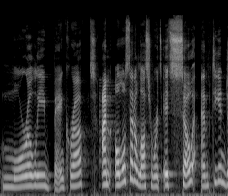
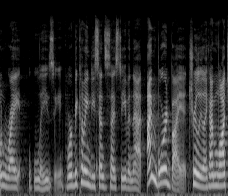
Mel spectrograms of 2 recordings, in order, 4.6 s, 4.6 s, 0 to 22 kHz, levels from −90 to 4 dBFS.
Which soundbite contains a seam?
second; 1 cut; at 1.2 s

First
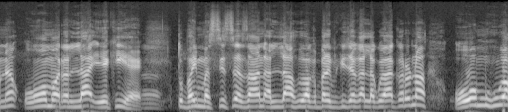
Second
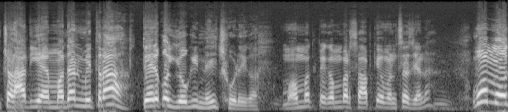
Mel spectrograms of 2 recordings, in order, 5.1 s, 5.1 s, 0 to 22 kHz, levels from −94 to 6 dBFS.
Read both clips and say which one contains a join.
second; 2 cuts; at 1.3 s, 2.7 s

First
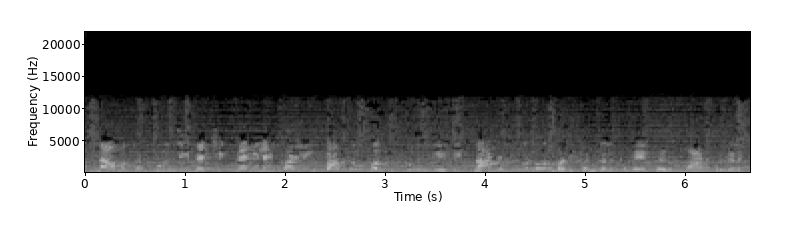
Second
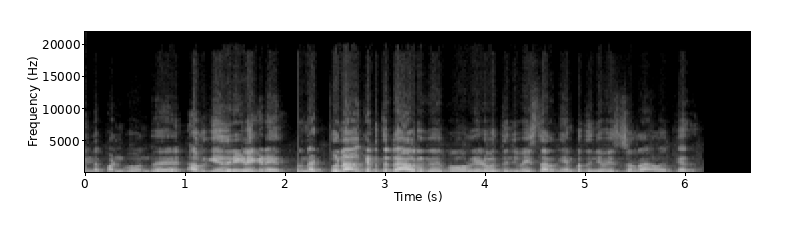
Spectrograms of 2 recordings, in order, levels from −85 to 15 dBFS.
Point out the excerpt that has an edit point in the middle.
second; 1 cut; at 2.1 s

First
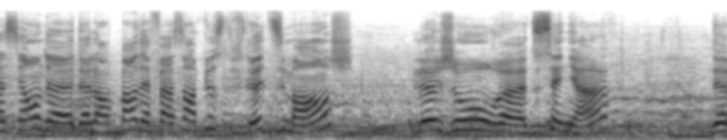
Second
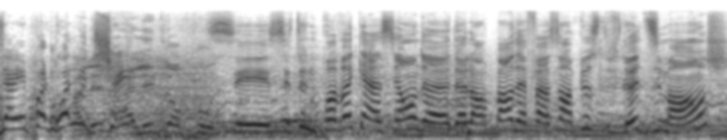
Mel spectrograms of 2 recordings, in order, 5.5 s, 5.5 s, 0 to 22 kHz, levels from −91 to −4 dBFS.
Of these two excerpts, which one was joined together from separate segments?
second; 1 cut; at 1.6 s

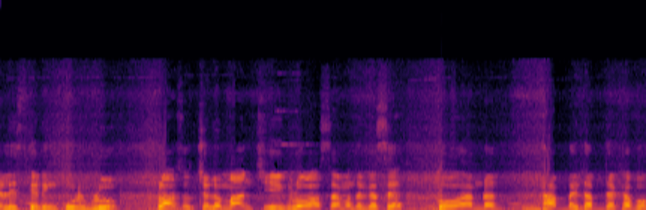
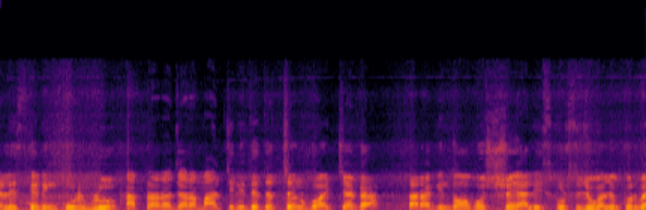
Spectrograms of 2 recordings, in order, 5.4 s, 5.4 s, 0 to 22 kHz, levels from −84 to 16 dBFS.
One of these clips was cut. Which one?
second; 1 cut; at 1.1 s

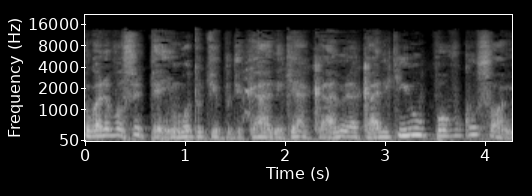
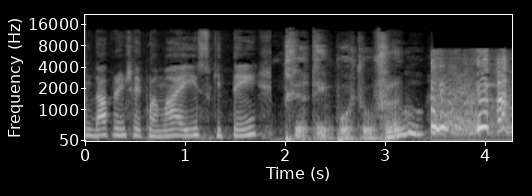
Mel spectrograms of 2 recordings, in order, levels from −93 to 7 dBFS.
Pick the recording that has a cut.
second; 2 cuts; at 1.8 s, 3.4 s

